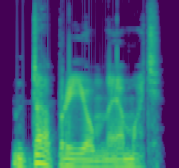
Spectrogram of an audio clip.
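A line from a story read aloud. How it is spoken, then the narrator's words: Angry reply. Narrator (Russian): сердито ответил Симэнь Ли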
